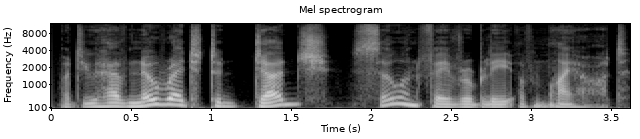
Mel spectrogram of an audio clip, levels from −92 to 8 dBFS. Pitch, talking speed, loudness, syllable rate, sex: 140 Hz, 200 wpm, -19 LUFS, 5.1 syllables/s, male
